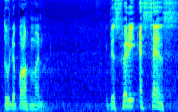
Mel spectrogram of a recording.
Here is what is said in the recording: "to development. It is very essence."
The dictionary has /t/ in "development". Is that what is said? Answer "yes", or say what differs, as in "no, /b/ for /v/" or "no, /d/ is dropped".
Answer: no, /t/ is dropped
